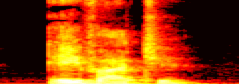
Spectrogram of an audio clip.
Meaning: diminutive of eva
- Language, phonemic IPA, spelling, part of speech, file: Dutch, /ˈevacə/, evaatje, noun, Nl-evaatje.ogg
